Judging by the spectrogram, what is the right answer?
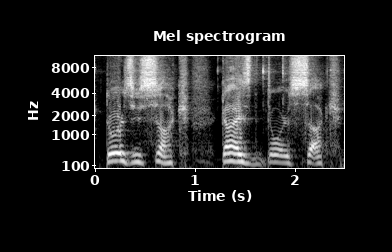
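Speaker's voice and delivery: loud, high exasperated complaint; frustrated yell. Acted. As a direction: yell at the stuck doors, stretching it out. Trapped characters berate stuck doors.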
